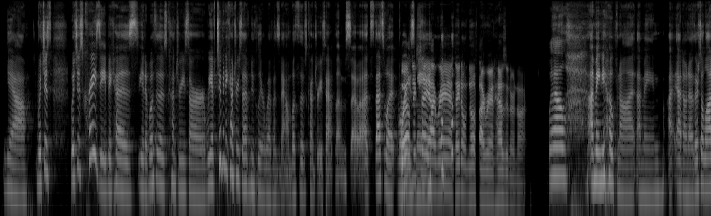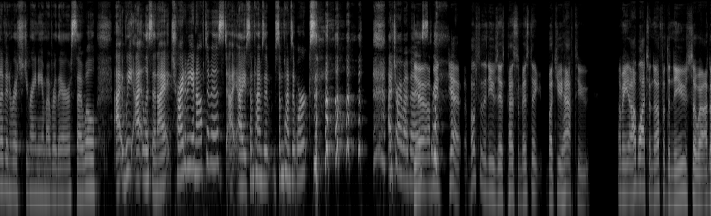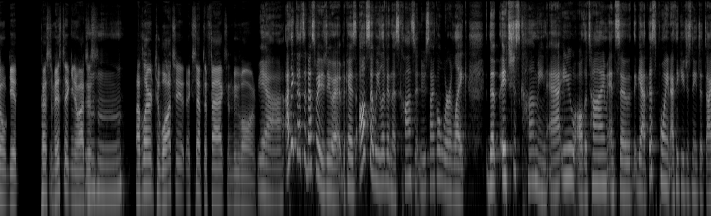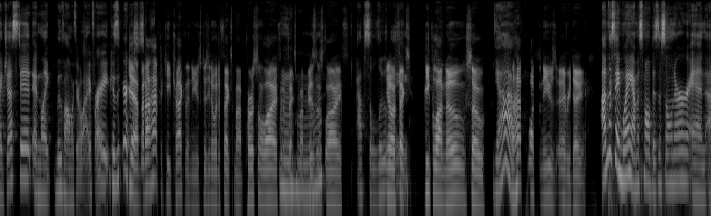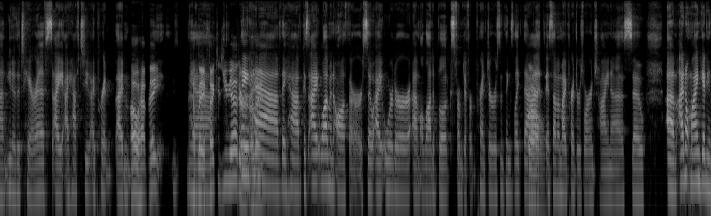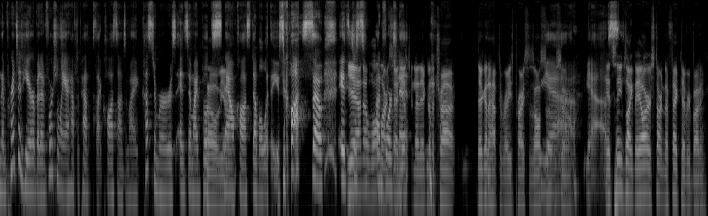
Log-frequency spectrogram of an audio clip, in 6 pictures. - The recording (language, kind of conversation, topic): English, unstructured, What recent news story worried you?
- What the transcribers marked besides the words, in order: chuckle; laugh; chuckle; laughing while speaking: "there's"; throat clearing; other noise; laughing while speaking: "to cost"; chuckle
